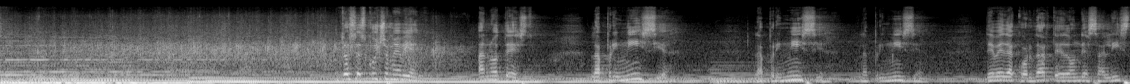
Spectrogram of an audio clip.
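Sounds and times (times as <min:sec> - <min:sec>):
crowd clapping: 0:00.0 - 0:05.4
loud sustained musical tones: 0:00.0 - 0:10.5
speech: 0:03.4 - 0:06.8, 0:07.6 - 0:11.2.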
